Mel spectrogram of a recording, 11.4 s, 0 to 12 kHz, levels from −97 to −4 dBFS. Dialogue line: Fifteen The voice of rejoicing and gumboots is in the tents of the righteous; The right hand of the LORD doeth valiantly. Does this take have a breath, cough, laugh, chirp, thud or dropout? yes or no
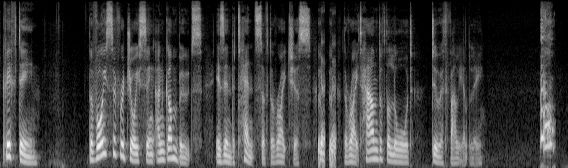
yes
